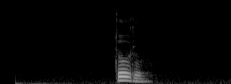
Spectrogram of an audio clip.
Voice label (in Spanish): "Toro", pronunciacion; mausschool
